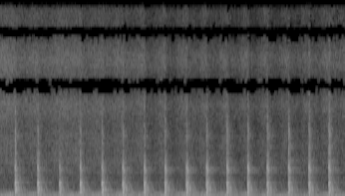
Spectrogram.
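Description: Two metal spatulas chopping food on a steel flat-top griddle: rapid, evenly spaced metal clacks, about four a second.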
